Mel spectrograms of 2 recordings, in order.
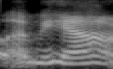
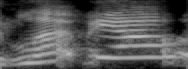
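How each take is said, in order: First: Begging, coming down. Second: Panicked begging. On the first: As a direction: let me out, higher but sinking from the shriek. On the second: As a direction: Let me out shrieked very high in panic. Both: Retold or imitated. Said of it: "begging for mercy".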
